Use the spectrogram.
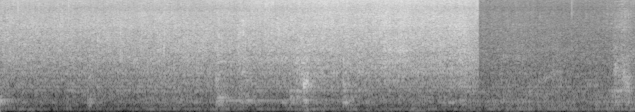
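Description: Onions fry with a pinch of salt in a pan until golden, making a loud, steady sizzle with occasional stirring scrapes that drops suddenly to a quieter hiss near the end; no voices.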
